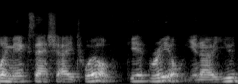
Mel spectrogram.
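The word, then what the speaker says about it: X Æ A-12: And of course, his name is XASH-A12. That's how it's pronounced.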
